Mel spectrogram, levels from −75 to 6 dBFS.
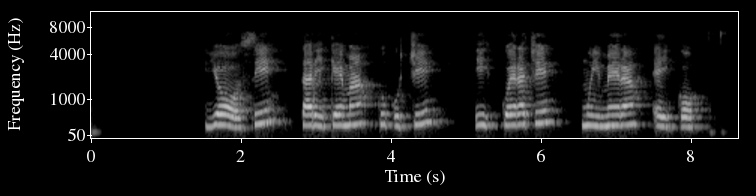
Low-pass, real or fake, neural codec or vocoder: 7.2 kHz; fake; codec, 16 kHz, 8 kbps, FunCodec, trained on Chinese and English, 25 frames a second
